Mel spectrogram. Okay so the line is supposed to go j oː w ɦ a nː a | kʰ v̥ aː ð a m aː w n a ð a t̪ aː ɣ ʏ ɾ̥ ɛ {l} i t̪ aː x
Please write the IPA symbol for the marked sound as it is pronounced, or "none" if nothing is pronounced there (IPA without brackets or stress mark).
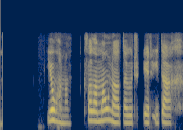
ɾ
